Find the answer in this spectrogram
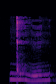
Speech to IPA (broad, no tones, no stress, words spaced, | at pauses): ŋ͡ǃʉŋ ɾẽn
